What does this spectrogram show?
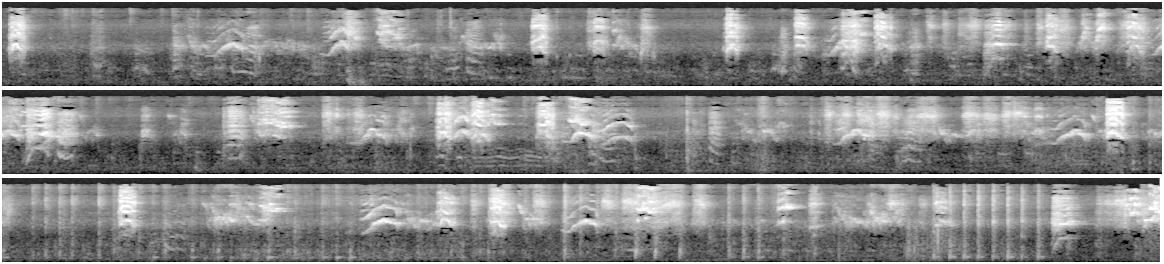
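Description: Caged birds chirping and chattering: many short, high calls in quick succession, mixed with occasional sharp clicks.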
